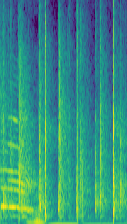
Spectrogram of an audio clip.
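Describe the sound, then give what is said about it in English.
Sparse, uneven clapping from a small audience for a volunteer coming up to compete in a sex trivia game: about nine sharp claps spread over under two seconds, some overlapping, with a brief voice or whoop at the start. “Applaud for him.”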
